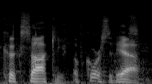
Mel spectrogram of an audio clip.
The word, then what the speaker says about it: Coxsackie: I found one time that on my way up upstate to the Baseball Hall of Fame, there's a place it's spelled Coxsackie, but it's pronounced Cooksaki.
